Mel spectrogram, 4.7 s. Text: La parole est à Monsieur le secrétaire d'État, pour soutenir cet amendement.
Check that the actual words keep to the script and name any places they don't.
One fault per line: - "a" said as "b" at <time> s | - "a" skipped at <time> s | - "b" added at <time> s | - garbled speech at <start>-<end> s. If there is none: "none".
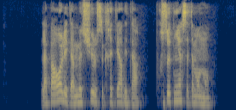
none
